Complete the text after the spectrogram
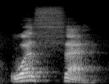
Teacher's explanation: تو ہم پڑھیں گے واو سین زبر وس، سین زبر سا، وس، یہ اس کی جوڑ ہے، اور سین پڑھتے ہوئے وسل ساؤنڈ سیٹی جیسے آواز نکالیں گے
